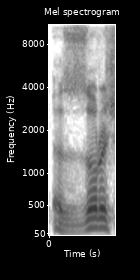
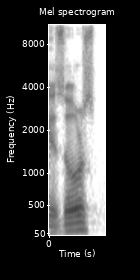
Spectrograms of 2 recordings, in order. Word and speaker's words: Azores: civil protection of the Azores. I sometimes say Azores, sometimes in a very British way, the Azores, and then Azores, I think, is the better pronunciation.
